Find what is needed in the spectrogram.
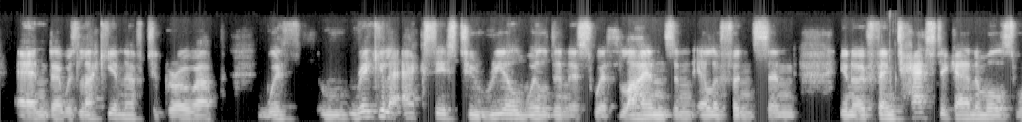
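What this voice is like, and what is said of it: South African accent. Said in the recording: “You'll tell from my accent, I get told I speak a little funny. Some folks think I'm from Alabama ... I'm South African, born and raised”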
